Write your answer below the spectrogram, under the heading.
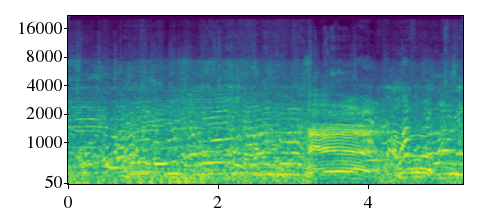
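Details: Sahiwal cattle, bull calves at a livestock market in Kushtia, Bangladesh, 13 February: one drawn-out low moo amid constant crowd chatter and bargaining voices.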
